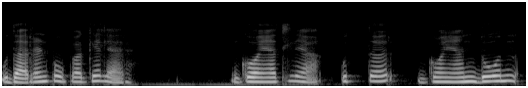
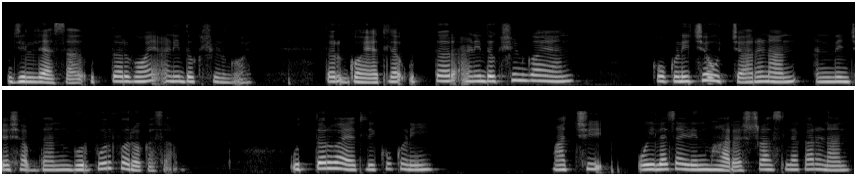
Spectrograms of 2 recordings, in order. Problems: background sounds at intervals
